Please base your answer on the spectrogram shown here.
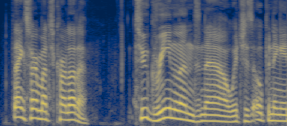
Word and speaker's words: Greenland: To Greenland now, which is opening a new parliamentary session this afternoon and could be headed for early elections.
